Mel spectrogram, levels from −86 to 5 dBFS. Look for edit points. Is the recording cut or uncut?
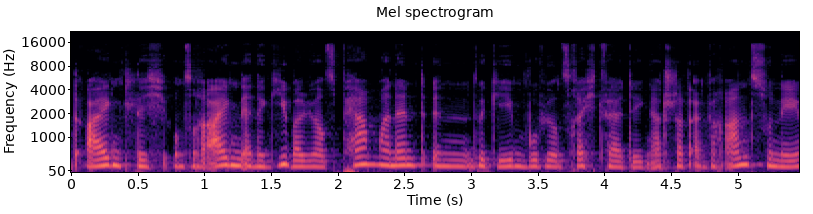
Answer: cut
